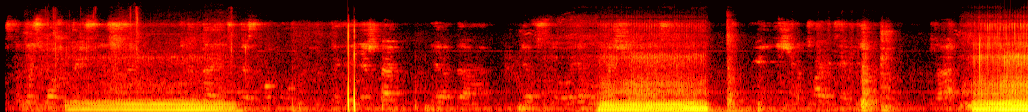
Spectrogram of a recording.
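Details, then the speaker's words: Snoring: three long, low, buzzing snores several seconds apart, with faint room noise between them. "мальчики не храпят >> мальчики не храбят мальчик хватит храпеть"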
